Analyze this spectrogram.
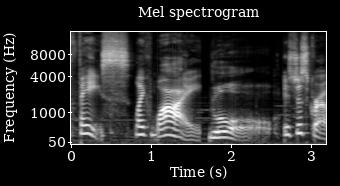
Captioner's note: groans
